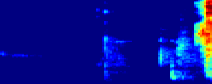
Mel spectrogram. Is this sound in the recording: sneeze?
yes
